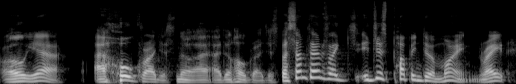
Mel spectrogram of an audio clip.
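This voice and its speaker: A man's voice: medium pitch, very animated, a little fast, a little mellow, no room sound, studio quality. A young man from Malaysia with a Malaysian accent, a podcast producer chatting playfully and filling his speech with "like". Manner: playful, chatty, many fillers. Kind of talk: casual podcast chat.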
